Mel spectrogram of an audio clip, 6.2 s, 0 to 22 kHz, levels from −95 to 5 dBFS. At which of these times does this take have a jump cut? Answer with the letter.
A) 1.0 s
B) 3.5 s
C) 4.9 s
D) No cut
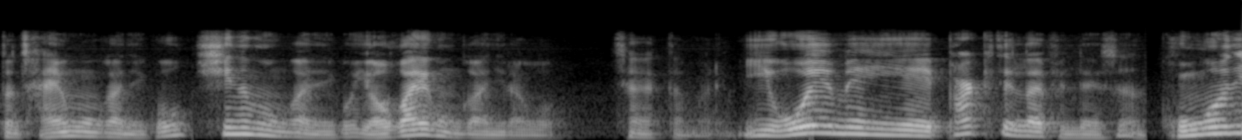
B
